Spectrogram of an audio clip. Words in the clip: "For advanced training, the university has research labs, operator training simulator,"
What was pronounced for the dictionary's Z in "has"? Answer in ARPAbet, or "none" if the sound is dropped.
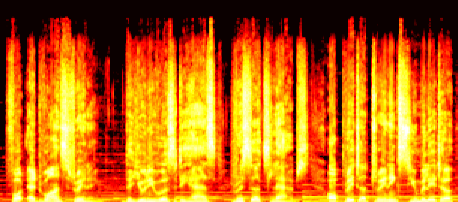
Z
